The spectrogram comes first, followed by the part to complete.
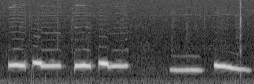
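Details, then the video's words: A pet male diamond dove, puffing up as he coos, gives soft, low hooting coos in two paired phrases, then two longer drawn-out notes, the last gently falling. "Diamond dove cooing"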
